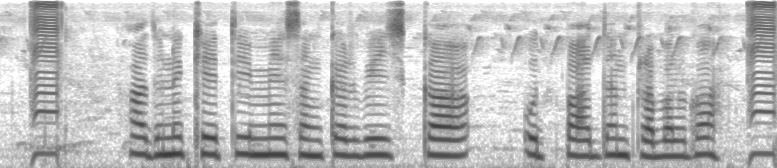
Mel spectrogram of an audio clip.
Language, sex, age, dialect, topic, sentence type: Bhojpuri, female, 18-24, Western, agriculture, statement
